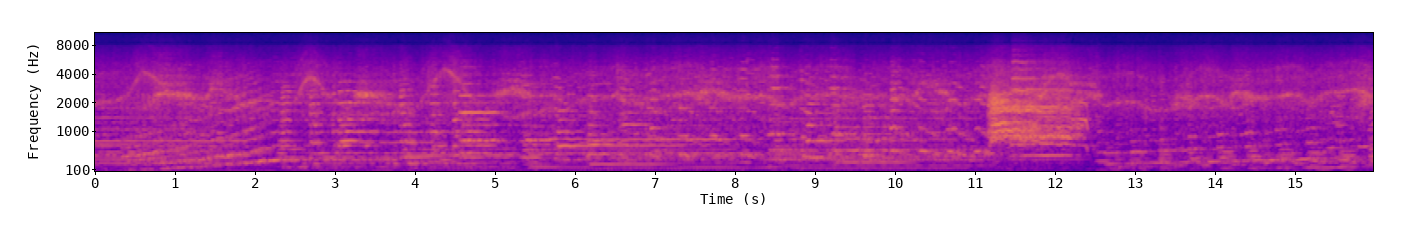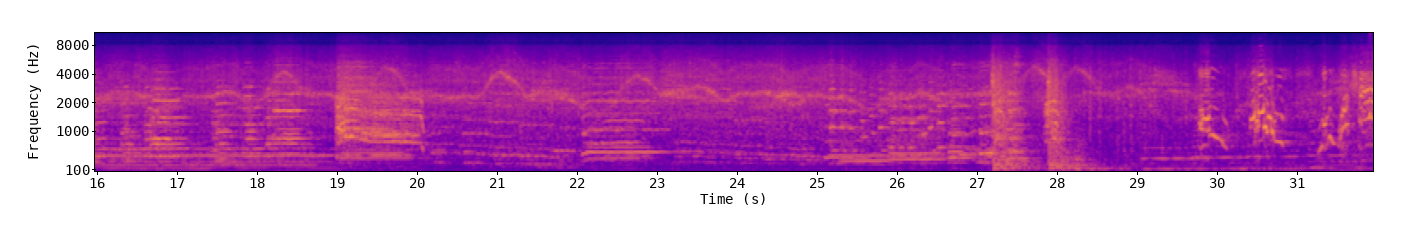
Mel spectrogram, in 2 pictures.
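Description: Orchestral cartoon score playing continuously, with three short noisy bursts cutting through it about a third of the way in, about two-thirds in, and near the end.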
